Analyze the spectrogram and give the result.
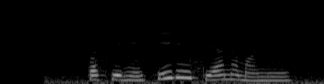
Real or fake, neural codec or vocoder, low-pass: real; none; 7.2 kHz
